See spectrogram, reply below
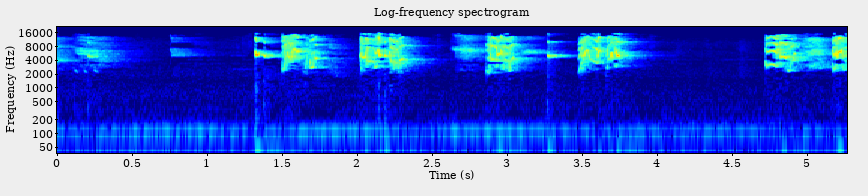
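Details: Lovebird chatter used to train young birds to trill (ngekek): short rasping high bursts of about half a second, repeated with brief gaps, with occasional thin squeaks between them.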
